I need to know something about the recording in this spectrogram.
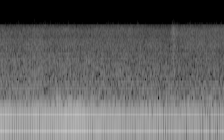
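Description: A steady low rumble with a faint hiss over it.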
